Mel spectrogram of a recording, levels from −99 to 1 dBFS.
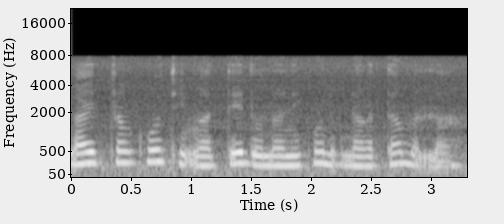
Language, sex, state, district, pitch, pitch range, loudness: Garo, female, Meghalaya, South Garo Hills, 225 Hz, 195-240 Hz, -15 LUFS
